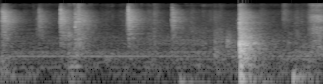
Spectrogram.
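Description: Freezer being opened and shut to put a stuffed Kong toy inside: a series of knocks and clicks of the door and handling, ending in one firm thump of the door closing about three seconds in.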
